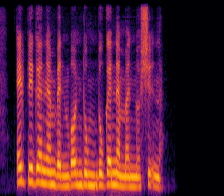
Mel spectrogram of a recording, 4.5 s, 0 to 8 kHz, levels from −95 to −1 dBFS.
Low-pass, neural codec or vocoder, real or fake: 7.2 kHz; codec, 16 kHz, 0.8 kbps, ZipCodec; fake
